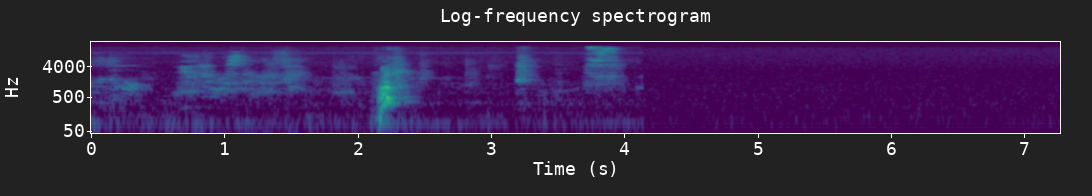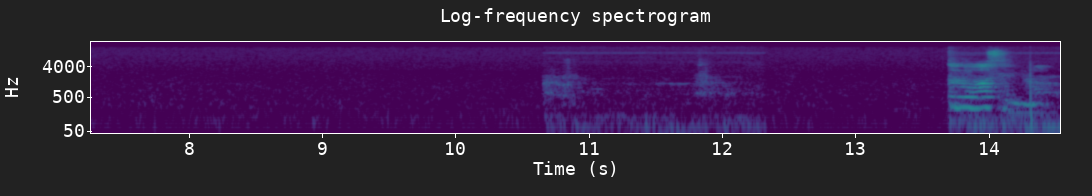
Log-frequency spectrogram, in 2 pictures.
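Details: A female Lhasa Apso gives soft, muffled barks while asleep, with one sharper woof standing out.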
